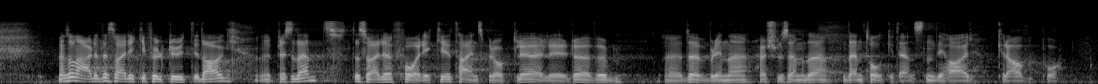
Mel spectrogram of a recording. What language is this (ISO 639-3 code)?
nor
